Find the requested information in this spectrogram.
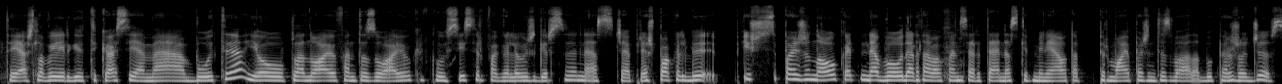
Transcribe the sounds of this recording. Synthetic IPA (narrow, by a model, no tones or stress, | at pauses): t̪ɐɪɐʃlˠɐbɐɪɪɾʲɡʲɪt̪ʲɪkʲuɔsʲɪjɛmʲɛbuːt̪ʲɪjɛʊplˠɐnuɔjʊfɐnt̪ɐzuɔjʊkɐɪpklˠɐʊsʲiːsʲʊɪɾpɐɡɐlʲɛʊɪʒʲɡʲɪɾʲsʲʊnʲɛst͡ʃʲɛpʲɾʲiɛʃpoːkɐlʲbʲɪ | ɪʃʲsʲɪpɐʒʲɪnɐʊkɐt̪nʲɛbʊʋɐʊd̪ɐrt̪ɑːʋoːkoːnʲt͡sʲɛɾʲt̪ʲɛnʲɛskɐɪpmʲɪnʲeːjɛʊt̪ɐpʲɪɾmoːjɪpɐʒʲɪnʲt̪ʲɪs̬bʊʋolˠɑ̰ːbɐʊpʲɛrʒoːd͡ʒʲʊs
